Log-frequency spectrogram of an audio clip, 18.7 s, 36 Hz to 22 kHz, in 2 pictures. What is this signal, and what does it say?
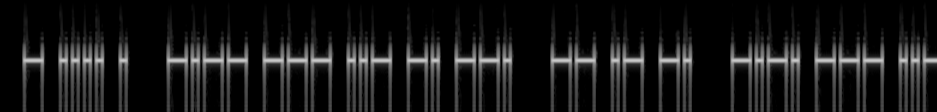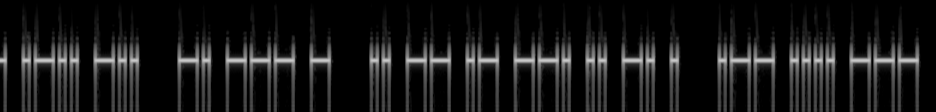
Morse code, heard as a keyed tone, about 20 wpm, 700 Hz. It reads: THE YOUNG MAN COULD NOT IMAGINE WHO
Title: Sentences from Top 1400 Words 20wpm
